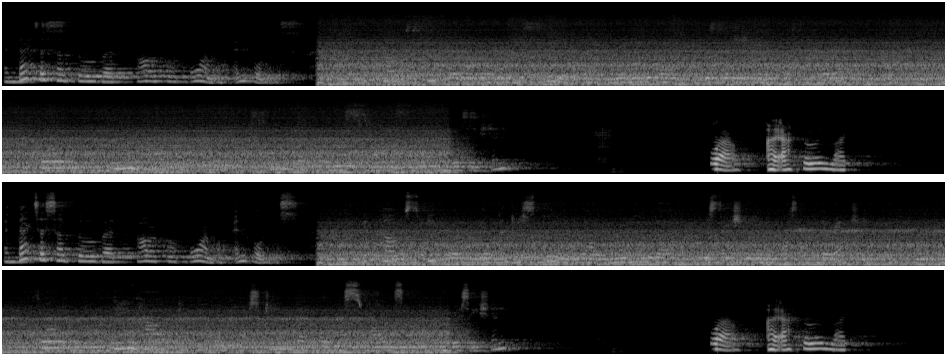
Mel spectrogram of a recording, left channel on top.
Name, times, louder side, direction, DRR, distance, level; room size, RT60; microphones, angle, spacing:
voice 1, 0.0-2.9 3.6-8.8 9.8-10.1 10.5-14.5, equal, 80° right, 5 dB, 4.4 m, -36 dB
sound 1, 3.1-13.9, equal, 25° left, 4.2 m, -32 dB
sound 2, 7.8-13.2, right 6 dB, 50° right, 4.6 m, -51 dB
voice 2, 16.5-17.9, left 3 dB, 40° left, 18 dB, 0.8 m, -29 dB
27.5 x 19.0 x 8.2 m, 1.1 s
head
